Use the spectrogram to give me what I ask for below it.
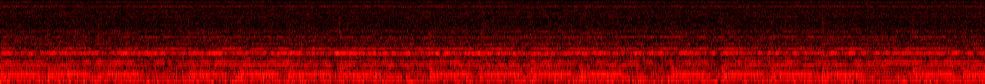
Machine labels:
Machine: slide rail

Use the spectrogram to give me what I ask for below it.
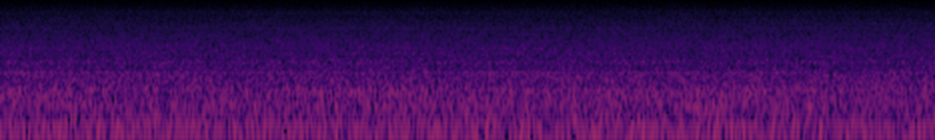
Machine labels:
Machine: slide rail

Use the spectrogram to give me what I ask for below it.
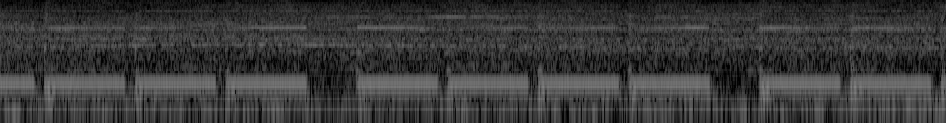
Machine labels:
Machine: slide rail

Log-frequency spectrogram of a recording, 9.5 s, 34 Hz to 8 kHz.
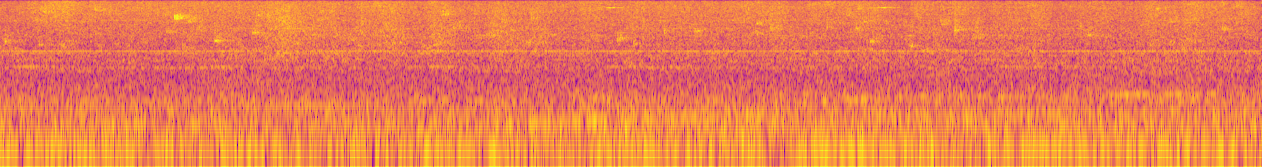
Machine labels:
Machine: pump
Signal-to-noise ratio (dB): -6 dB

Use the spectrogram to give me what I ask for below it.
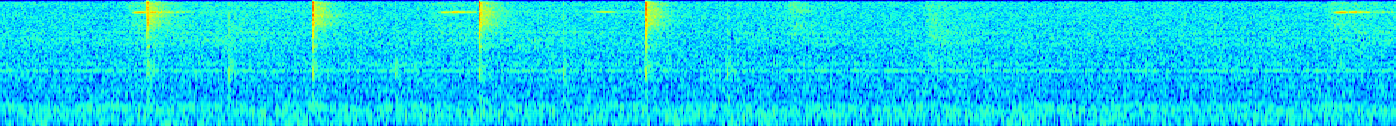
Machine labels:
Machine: valve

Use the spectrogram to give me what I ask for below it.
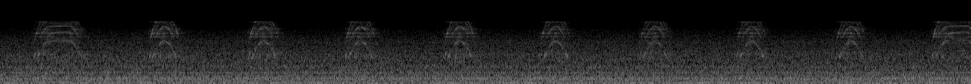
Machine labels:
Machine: slide rail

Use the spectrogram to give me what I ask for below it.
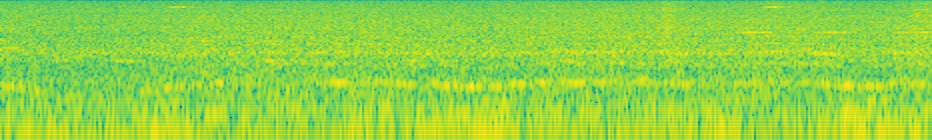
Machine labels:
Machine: fan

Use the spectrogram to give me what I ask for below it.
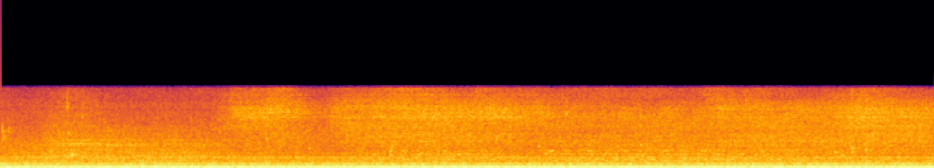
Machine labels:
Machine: pump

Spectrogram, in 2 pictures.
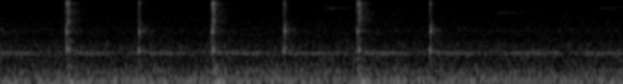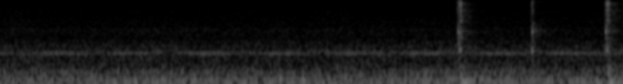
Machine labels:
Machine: valve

